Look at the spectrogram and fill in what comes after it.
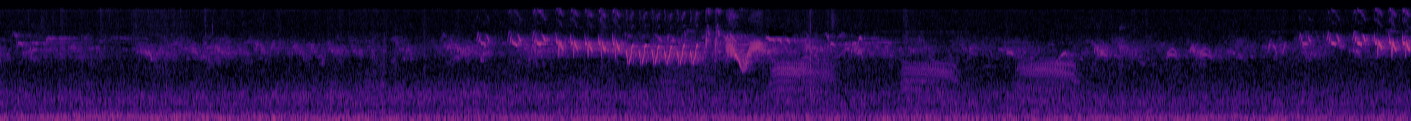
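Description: Birds singing: a small bird sings a fast, high trill twice, each time ending in a quick downward note, and three short rasping calls sound about a second apart in the middle, over a faint steady low background noise.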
